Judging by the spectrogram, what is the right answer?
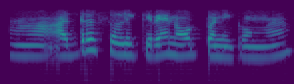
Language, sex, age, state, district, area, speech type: Tamil, female, 30-45, Tamil Nadu, Madurai, urban, conversation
